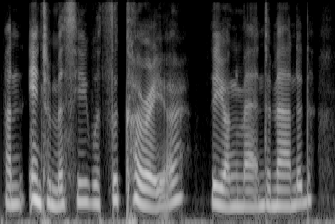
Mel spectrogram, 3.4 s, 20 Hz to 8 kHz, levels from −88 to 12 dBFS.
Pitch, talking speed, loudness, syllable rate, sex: 200 Hz, 160 wpm, -18 LUFS, 5.2 syllables/s, female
